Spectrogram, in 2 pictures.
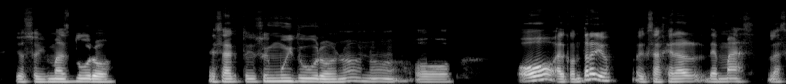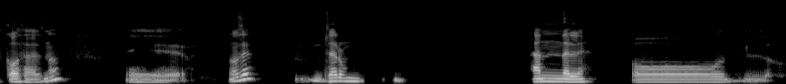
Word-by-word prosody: yo 125 0 -1
soy 125 -1 -2
más 130 -1 +4
duro, 130 -3 +5 0.9
exacto, 130 +1 0
yo 130 - -1
soy 145 +3 -1
muy 145 +1 +3
duro, 135 -3 +3
¿no 155 +4 -3
no?, 135 +2 -4
o 120 0 -2 0.6
o 220 +4 +7
al 125 - +3
contrario, 170 - +3 0.2
exagerar 130 +2 0
de 125 -1 0
más 135 0 -3
las 120 +1 -6
cosas, 120 -1 -3
¿no?, 230 - -3 0.6
eh, 115 - -7 0.5
no - - -3
sé, 240 +4 +1 0.7
ser 150 +1 0
un 150 -1 -4 1.7
ándale, 130 -2 +1 0.4
o 120 0 -3 0.2
lo - - -13
130 Hz, 110 wpm, -20 LUFS, 120-140 Hz, 1.7 s, o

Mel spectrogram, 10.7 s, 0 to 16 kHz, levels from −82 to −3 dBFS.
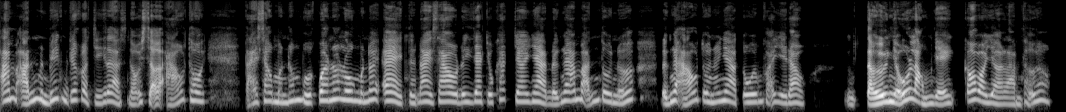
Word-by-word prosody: ám 280 +5 +3
ảnh, 315 -2 +2
mình 280 - +1
biết 310 +5 -2
rất 295 +1 -4
là 285 - -1
chỉ 205 -2 -10
là 240 -4 -1
nỗi 175 +4 -5
sợ - - +2
ảo 295 - -4
thôi, 275 -3 -3 0.4
tại 220 - -4
sao 260 +3 -3
mình 235 -2 -2
hổng 280 +3 -1
vượt 220 - 0
qua 285 -1 +5
nó 310 +2 0
luôn? 290 -2 +2
Mình 250 - -2
nói: 305 0 -1
"Ê, 265 -5 +3
từ 215 - -4
nay 250 +3 +1
về - - -2
sau 250 +1 +1
đi 235 0 -4
ra 255 -1 0
chỗ 235 -1 -4
khác 310 +6 -10
chơi 250 -2 -2
nha, 245 -4 +2
đừng 180 +5 -4
có 275 - 0
ám 285 +2 0
ảnh 280 -2 -3
tui 260 -4 -1
nữa, 225 +9 -2 0.3
đừng - - -2
có - - +3
ảo 290 - 0
tui 255 -4 -4
nữa 235 - -4
nha, 260 -3 0
tui 230 +2 -1
hổng 250 - -8
phải - - -7
vậy 215 - -3
đâu." 215 -1 -1 0.4
Ừm, 175 - -10
tự 185 +6 +9
nhủ 250 - +6
lòng 200 - +2
vậy, 185 +3 0
có 275 +2 +3
bao 260 -4 +2
giờ 205 -5 -1
làm 180 -1 -6
thử 235 - -5
hông? 275 -2 -6
250 Hz, 345 wpm, -23 LUFS, 220-275 Hz, 0.4 s, tự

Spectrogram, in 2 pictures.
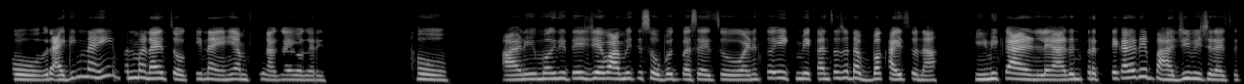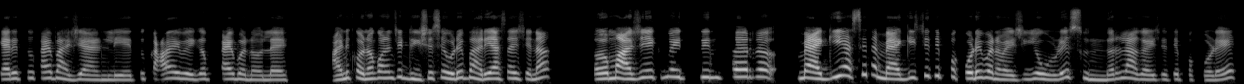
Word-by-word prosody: हो, 215 -2 -1
रॅगिंग 255 - +2
नाही, 350 +4 0
पण 300 - -3
म्हणायचं 275 -5 +2
की 255 - -5
"नाही, 240 -3 +1
ही 230 - -3
आमची 240 +1 -4
जागा 210 +1 -2
आहे." 220 - -3
वगैरे. 205 -1 -6 1.0
हो. 225 -4 -2 0.6
आणि 230 +3 0
मग 265 +1 -1
तिथे 280 +1 -1
जेव्हा 275 0 +4
आम्ही 265 +1 0
ते 280 - -8
सोबत 245 -3 -2
बसायचो 225 -1 -3
आणि 220 +2 -2
तो - - -3
एकमेकांचा 265 -2 -1
जो 295 - -3
डब्बा 260 -3 0
खायचो 235 +1 +1
ना, 210 -1 -1 0.4
"हिने 240 +3 +1
काय 260 -3 +9
आणलंय 220 0 0
आज?" 215 +2 +3 0.2
प्रत्येकाला 280 +5 +1
ते 360 - +2
भाजी 225 0 +1
विचारायचं 225 -6 -2
की 245 - 0
"अरे 250 +3 +2
तू 295 - -8
काय 290 +1 +1
भाजी 240 -4 -3
आणली 210 -1 -3
आहे? 210 - -5
तू 205 +5 -15
काय 280 0 -2
वेगळं 245 -1 -3
काय 245 0 +3
बनवलंय?" 215 -3 -3 0.5
आणि 230 +6 +1
कोणा-कोणाचे 295 +3 0
डिशेस 260 +4 -2
एवढे 280 +1 +1
भारी 265 -2 +3
असायचे 265 -1 +1
ना. 280 +8 +1 0.5
अ, 255 +2 +4
माझी 270 0 +7
एक 320 -1 -2
मैत्रीण 335 -1 -1 0.2
तर 345 0 +3
अ, 345 - +3 0.4
मॅगी 295 +3 +8
असते 460 +5 -3
ना, - - 0
मॅगीचे 265 +10 +1
ती - - 0
पकोडे 290 -4 +1
बनवायची. 235 -6 -2
एवढे 250 +2 -1
सुंदर 230 -6 -4
लागायचे 235 -6 -2
ते 240 - -7
पकोडे. 210 +5 -5
250 Hz, 175 wpm, -24 LUFS, 225-280 Hz, 1.0 s, काय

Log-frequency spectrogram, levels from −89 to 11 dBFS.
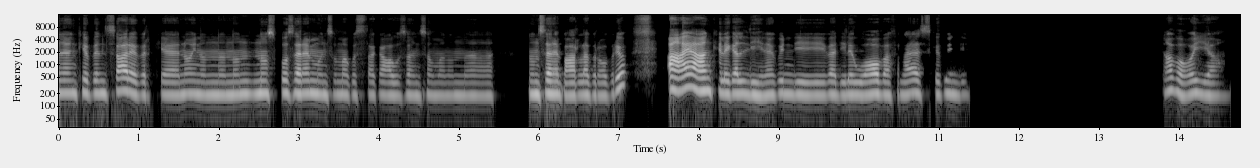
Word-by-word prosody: neanche 210 0 -3
pensare 205 +2 +1
perché 190 0 -6
noi 200 +1 -5
no 195 -1 -4
non 190 +1 -4
non 205 +1 -1
sposeremmo 205 0 0
insomma 195 0 -7
questa 195 0 -12
causa 185 -1 -8
insomma, 185 0 -11
non 185 0 -11 0.4
non 200 -1 -1
se 205 +3 +3
ne 200 -1 +2
parla 185 +1 -1
proprio. 185 - -3 0.5
Ah, 250 -1 +10
e - - +10
ha 280 -3 +10
anche 235 -2 +5
le 205 - +1
galline, 190 -2 -1
quindi 190 -2 -5
vedi 190 -1 -5
le 195 - -4
uova 195 +1 +1
fresche, 195 +1 -7
quindi 195 -1 -10 2.4
A 235 +2 -3
voglia. 190 -3 -5
195 Hz, 130 wpm, -24 LUFS, 185-205 Hz, 2.4 s, Ah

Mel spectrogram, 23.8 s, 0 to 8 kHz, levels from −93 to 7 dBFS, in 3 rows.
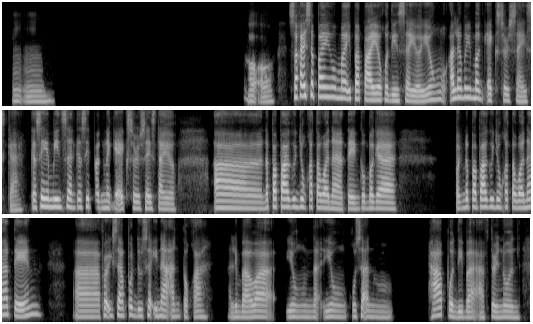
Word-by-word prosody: Mm. 150 0 -8 2.9
Oo. 145 +2 -3 0.2
Saka 300 +2 +5
isa 330 - +3
pa 285 -3 +4
'yong 275 -2 +2
maipapayo 225 -6 +4
ko 195 - -1
din 170 -2 0
sa 170 +1 -2
'yo 155 -2 +2
'yong 190 +6 -1
alam 255 +4 +4
mo 265 - +1
'yong 250 -2 +2
mag-exercise 165 -5 -3
ka. 135 +1 -7
Kasi 225 +3 +3
minsan 220 -1 +2
kasi 215 +1 -1
'pag 200 -3 -3
nage-exercise 180 -1 -1
tayo, 160 -2 -2 0.6
ah, 185 -2 +3
napapagod 225 +2 +4
'yong 220 - +1
katawan 195 -3 +1
natin. 165 0 0
Kumbaga 180 -1 +2 0.9
'pag - - -1
napapagod 220 +2 +2
'yong 215 -2 -2
katawan 200 -2 +1
natin, 225 +1 0 0.5
ah, 165 +1 0
for 205 - +2
example, 205 +2 -1
do'n 190 -1 -5
sa 210 - -1
inaantok 180 -4 -3
ka. 165 - -2 0.4
Halimbawa, 160 +1 0 0.2
'yong 165 -1 -5
na - - -9
'yong 165 -2 -5
kung 175 -1 -8
saan 175 - -2
m 160 - -9 0.8
hapon, 190 -4 +1
'di 155 - -1
ba, 155 0 -1
afternoon, 155 0 -4
185 Hz, 130 wpm, -21 LUFS, 165-215 Hz, 2.9 s, Saka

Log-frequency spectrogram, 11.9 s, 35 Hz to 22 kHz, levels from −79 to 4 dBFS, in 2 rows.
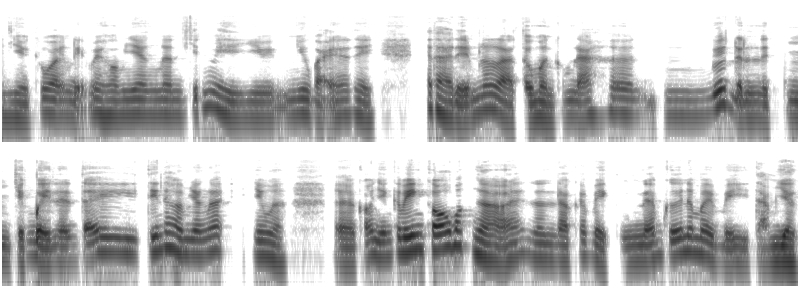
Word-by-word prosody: nhiều 110 -1 -5
cái 135 - -4
quan 120 -2 -1
điểm - - -5
về 130 - -3
hôn 120 0 -4
nhân. 125 -1 -3
Nên 125 -1 -4
chính 175 - -7
vì 120 -8 -2
nhiều 110 0 -6
như 125 +1 -3
vậy - - -4
đó 120 - -4
thì 110 -4 -4 0.4
cái - - -2
thời 115 - +1
điểm 105 +6 -1
đó 160 - -1
là 155 - +2
tụi 105 - +1
mình 110 -3 0
cũng 120 +3 -9
đã, 110 +3 -1
h - - -8 0.4
ừm, 120 +1 -12
quyết 195 - +4
định 110 0 -2
là, 100 - -2
ừm, 115 -2 -6
chuẩn 105 - -2
bị 100 - +7
lên 110 +1 -2
tới 160 +1 +1
tiến 170 - +2
tới 200 -1 +1
hôn 160 -2 +3
nhân 150 0 +1
đó. 175 +2 +2 0.2
Nhưng 140 -1 0
mà, 115 -4 -1 0.4
ờ, 100 - 0
có - - -2
những 135 -1 +1
cái 160 - -2
biến 180 +3 +9
cố 190 +3 +10
bất 225 -4 +1
ngờ 125 -8 +4
ấy, 130 +4 -2
nên 130 -3 -4
là 115 -1 +1
cái 140 - -7
việc, - - 0
ừm, 110 +2 -4
đám 120 +4 +2
cưới 145 +2 +2
nó 170 - +1
mới 145 -5 +2
bị 105 -1 -4
tạm 110 - -6
dừng. 110 -2 +5
120 Hz, 310 wpm, -22 LUFS, 110-145 Hz, 0.4 s, cố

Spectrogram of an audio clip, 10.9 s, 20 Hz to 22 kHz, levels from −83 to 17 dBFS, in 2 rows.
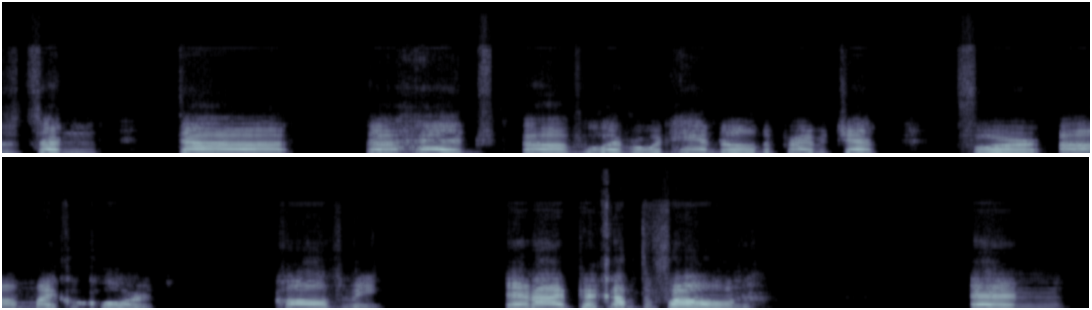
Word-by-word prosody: a 200 - -25
sudden, 200 -8 -1 0.4
the 150 -8 +3 0.4
the 165 - 0
head 225 +1 +1
f - - -21
of 155 -4 0
whoever 220 -6 -3
would 175 0 -7
handle 205 -6 -3
the - - -13
private 180 -4 -6
jets 230 -3 -1 0.4
for, 180 -5 0
uh, 160 -6 0
Michael 200 - -4
Kors 270 - -4 0.6
calls 255 -1 +1
me, 485 -1 -10 0.6
and 245 +1 +4
I 245 0 +7
pick 370 +7 -1
up 310 -6 +5
the 245 - -14
phone. 235 -7 +4 1.1
And 205 -3 +2
210 Hz, 145 wpm, -23 LUFS, 175-245 Hz, 1.1 s, I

